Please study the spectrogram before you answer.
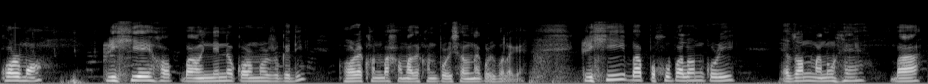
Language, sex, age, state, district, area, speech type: Assamese, male, 30-45, Assam, Majuli, urban, spontaneous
